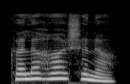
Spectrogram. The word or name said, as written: ಕಲಹಾಶನ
